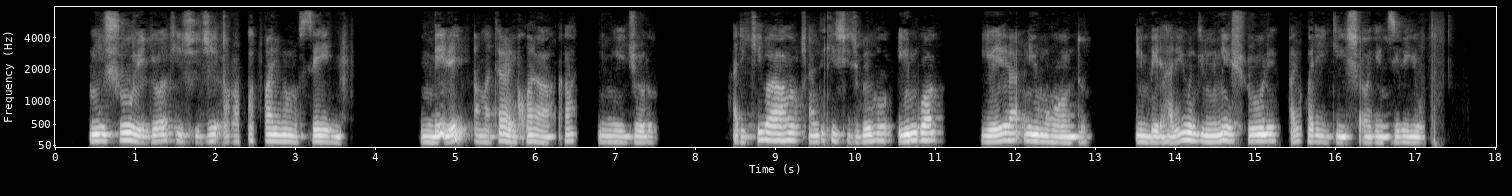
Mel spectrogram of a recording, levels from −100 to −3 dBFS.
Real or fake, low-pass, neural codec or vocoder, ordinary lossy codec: fake; 7.2 kHz; codec, 16 kHz, 2 kbps, FreqCodec, larger model; MP3, 48 kbps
